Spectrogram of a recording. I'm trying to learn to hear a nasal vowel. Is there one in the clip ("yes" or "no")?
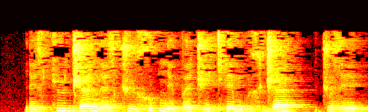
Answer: no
